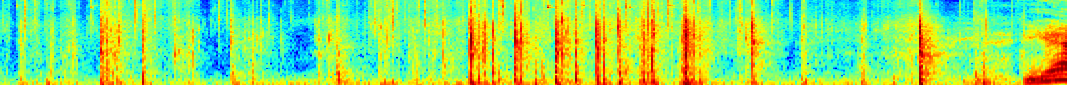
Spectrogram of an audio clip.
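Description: Playing cards riffle and slap together as they are shuffled.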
